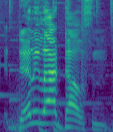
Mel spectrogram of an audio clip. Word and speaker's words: Delilah Dawson: détails, laissez-moi vous présenter Delilah Dawson. Et oui, il faut le prononcer à l'américaine.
